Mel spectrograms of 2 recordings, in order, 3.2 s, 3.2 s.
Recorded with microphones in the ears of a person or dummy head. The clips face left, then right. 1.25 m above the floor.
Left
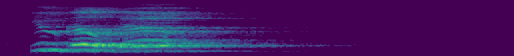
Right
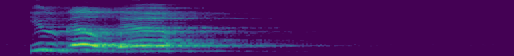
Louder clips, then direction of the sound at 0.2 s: Right 4 dB; 50° right (ahead or behind).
